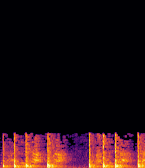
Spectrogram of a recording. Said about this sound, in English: Where would Mary and Joseph stay for the night? They knock on a door.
